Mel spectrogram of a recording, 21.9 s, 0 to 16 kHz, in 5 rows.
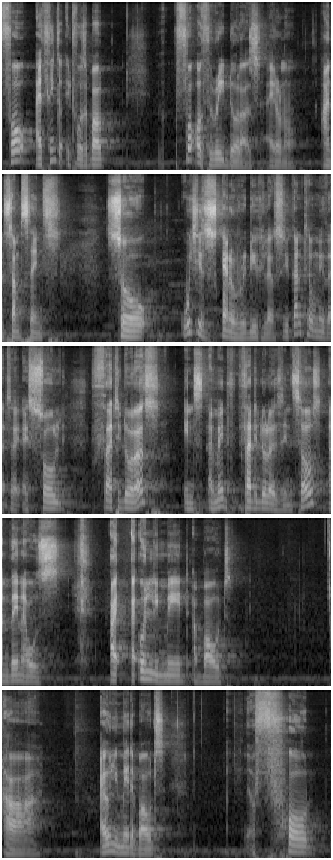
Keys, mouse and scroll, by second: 0.5 Tab, 3.6 `, 4.9 scroll down 1, 5.2 `, 6.0-7.0 scroll up 1, 7.0 `, 17.1-18.0 scroll up 1, 18.0 click, 18.5 Tab, 19.9 alt+click, 20.5 KP_Decimal.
